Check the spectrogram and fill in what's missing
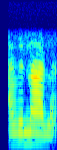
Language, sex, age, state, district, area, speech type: Tamil, female, 18-30, Tamil Nadu, Madurai, rural, conversation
